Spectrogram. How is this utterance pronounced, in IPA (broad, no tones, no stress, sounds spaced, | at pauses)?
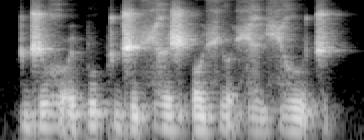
d͡ʒ u ɣ o̰ ɪ̯ p u kʷ d͡ʒ o ç ɣ ɘ ʒ ʔ o ç ð ɔ̰ ç ɣ e̤ ç ɣ u t͡ʃ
